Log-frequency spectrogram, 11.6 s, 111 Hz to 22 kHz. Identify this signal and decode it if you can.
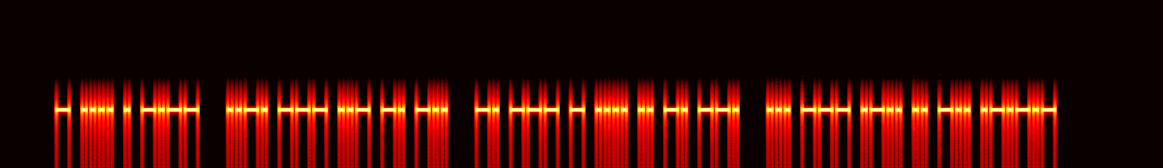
Morse code, heard as a keyed tone, about 28 wpm, 700 Hz. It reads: THEY FOUND NOTHING SOLID.
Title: Sentences from Top 1500 Words 28wpm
